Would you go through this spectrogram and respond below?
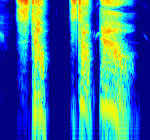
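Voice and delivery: hushed, hissed, close and quiet. Narrating the forest walk, the creature suddenly warns you: Jan hissing in your ear. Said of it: "hisses in your ear".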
